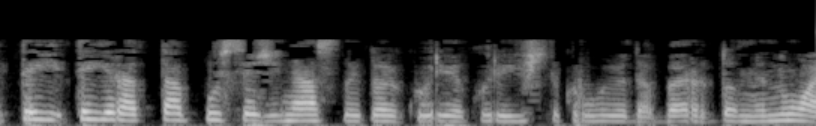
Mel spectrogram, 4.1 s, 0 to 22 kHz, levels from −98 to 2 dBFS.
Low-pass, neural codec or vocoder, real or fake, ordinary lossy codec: 7.2 kHz; vocoder, 22.05 kHz, 80 mel bands, WaveNeXt; fake; MP3, 24 kbps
